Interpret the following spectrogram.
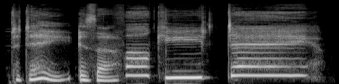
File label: voc en weather foggy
